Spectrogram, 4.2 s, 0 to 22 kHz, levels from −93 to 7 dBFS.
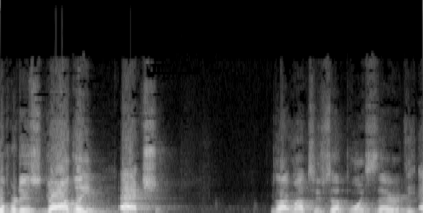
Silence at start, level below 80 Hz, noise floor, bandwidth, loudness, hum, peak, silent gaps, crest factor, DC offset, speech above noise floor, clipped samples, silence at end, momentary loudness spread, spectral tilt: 0 s; -56 dBFS; -64 dBFS; 14.5 kHz; -13 LUFS; none; 0 dBFS; none; 14 dB; under 0.1%; 52 dB; under 0.1%; 0 s; 13 LU; -4.5 dB/octave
